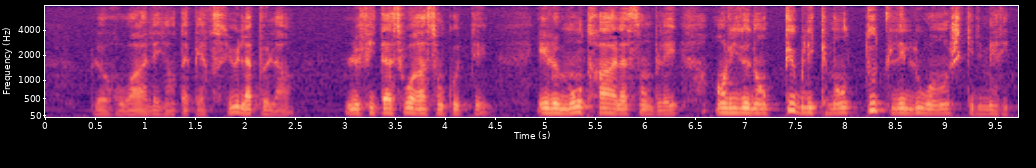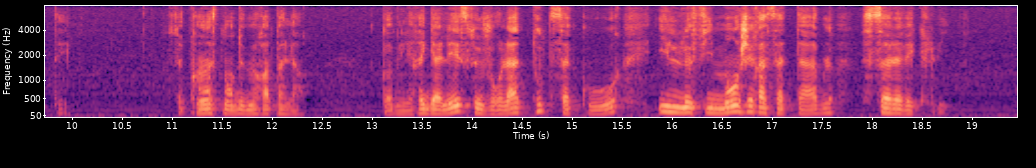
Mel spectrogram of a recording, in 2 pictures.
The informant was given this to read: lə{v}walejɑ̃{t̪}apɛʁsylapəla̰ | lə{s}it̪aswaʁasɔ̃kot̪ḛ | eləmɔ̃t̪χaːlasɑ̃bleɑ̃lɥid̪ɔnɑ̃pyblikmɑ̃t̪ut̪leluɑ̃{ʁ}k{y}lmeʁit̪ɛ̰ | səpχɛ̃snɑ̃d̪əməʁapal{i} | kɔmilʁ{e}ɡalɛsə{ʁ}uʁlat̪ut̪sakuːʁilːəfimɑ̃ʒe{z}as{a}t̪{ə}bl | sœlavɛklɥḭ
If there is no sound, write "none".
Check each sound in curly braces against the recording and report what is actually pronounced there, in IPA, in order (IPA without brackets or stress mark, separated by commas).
ʁ, t̪, f, ʒ, i, a, e, ʒ, ʁ, a, a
